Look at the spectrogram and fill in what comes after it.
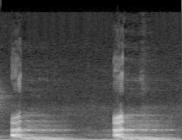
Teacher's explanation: Pada huruf nun jelas secara makhraj. An ujung lidah dengan gusi atas. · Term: idhar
